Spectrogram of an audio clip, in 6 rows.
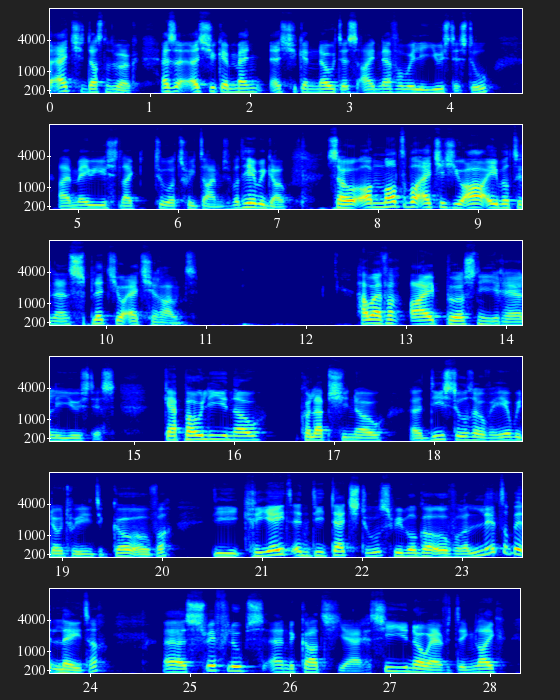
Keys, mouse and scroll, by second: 2.1 ctrl+click, 7.1 alt+middle click, 7.9 middle click, 9.3 ctrl+z, 10.8 z, 11.3 alt+middle click, 11.8-12.2 alt+scroll down 2, 12.2 middle click, 12.7 alt+middle click, 28.2 1.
